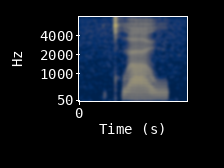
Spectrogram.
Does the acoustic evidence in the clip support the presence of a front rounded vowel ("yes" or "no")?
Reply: no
